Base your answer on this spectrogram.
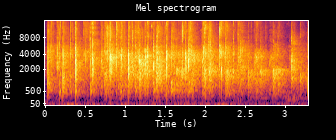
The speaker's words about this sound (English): You can applaud.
